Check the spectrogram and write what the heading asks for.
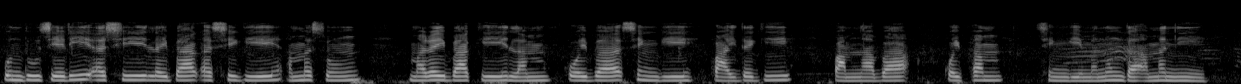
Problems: background sounds at intervals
